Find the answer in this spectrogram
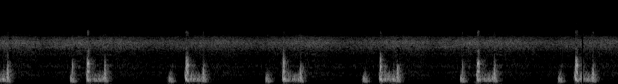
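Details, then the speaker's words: Heart sounds with a systolic click, thought to be a valve that may not close, in midwifery physical-examination teaching: regular heartbeat near 60 a minute, each beat with a sharp extra click over a steady hiss. "ini hard click ya, kelainan kayak ada unit klik karena ada ee katuk ya mungkin yang tidak menutup."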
